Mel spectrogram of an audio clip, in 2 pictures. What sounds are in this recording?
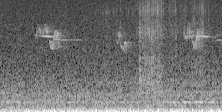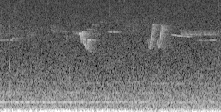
Red-eyed Vireo, Black-capped Chickadee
